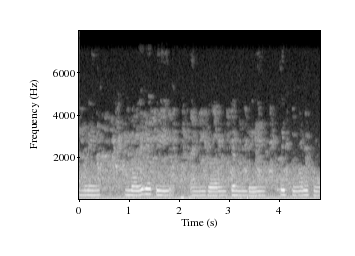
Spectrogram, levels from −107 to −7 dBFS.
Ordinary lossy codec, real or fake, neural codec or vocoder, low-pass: none; real; none; 7.2 kHz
